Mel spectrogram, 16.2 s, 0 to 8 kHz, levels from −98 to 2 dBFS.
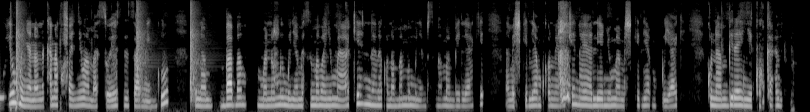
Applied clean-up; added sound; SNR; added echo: none; Clapping; 9 dB; none.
